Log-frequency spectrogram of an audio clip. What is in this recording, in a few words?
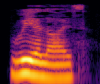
"realize", gb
